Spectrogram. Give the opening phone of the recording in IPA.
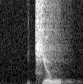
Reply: t͡ɕ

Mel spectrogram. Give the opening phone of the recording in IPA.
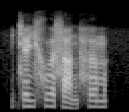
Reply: c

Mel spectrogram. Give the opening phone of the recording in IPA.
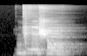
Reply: ɡʱ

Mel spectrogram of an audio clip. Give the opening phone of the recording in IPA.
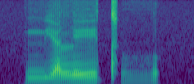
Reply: mʲ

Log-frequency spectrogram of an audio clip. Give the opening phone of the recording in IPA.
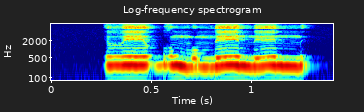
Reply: β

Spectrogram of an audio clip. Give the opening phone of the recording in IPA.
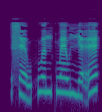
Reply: s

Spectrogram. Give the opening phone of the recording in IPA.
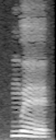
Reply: ŋʷ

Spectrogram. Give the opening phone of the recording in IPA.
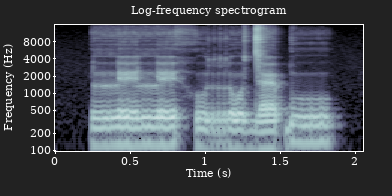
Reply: lː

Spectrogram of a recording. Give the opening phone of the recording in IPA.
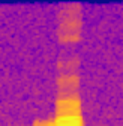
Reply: ɠ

